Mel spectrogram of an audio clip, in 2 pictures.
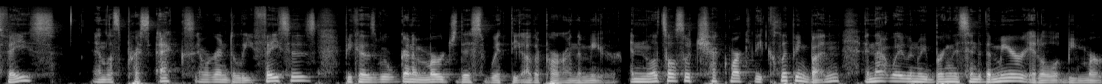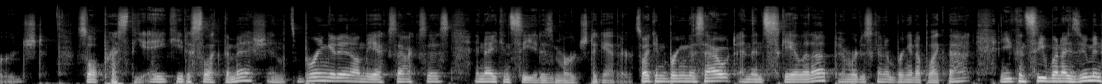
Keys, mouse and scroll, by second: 0.0-1.6 shift+right drag, 1.6 typing, 2.6 click, 5.1-6.1 scroll up 1, 6.1 scroll up 1, 6.3 click, 7.7 click, 13.5 typing, 13.7-15.0 middle drag, 14.7 click, 15.0-16.4 scroll up 1, 15.0 typing, 16.1 click, 16.1 middle click, 16.6 middle click, 16.9 middle click, 17.2 middle click, 17.3 typing, 17.8 click, 18.4 typing, 18.8 click, 19.2-19.6 scroll down 1, 19.6-21.1 scroll up 1, 19.8 typing, 20.2 click, 21.1-21.8 scroll down 1, 21.8-22.0 scroll down 1.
